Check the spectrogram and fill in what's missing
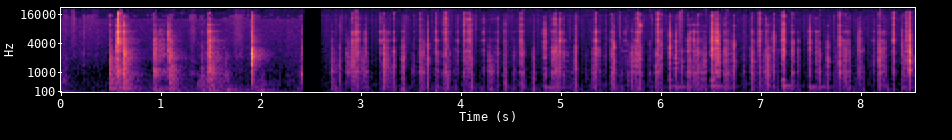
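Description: A hand ratchet clicks rapidly and steadily as it tightens a nut on the steering of a C3 Corvette. The mechanical clicking is close and continuous apart from one brief pause, with no talking.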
